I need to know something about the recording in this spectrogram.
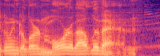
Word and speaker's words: Livane: which we're actually going to learn more about levan like that her name is actually pronounced levan so basically this nima sign transported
